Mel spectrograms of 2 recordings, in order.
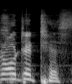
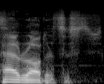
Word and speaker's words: Herodotus: 5th century BC Greek historian Herodotus. That's how you pronounce Herodotus. it. Herodotus.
